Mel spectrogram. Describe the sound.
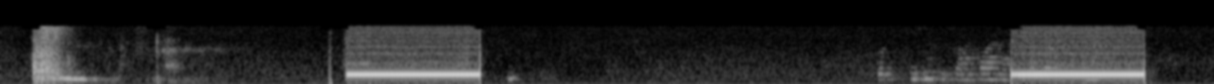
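Telephone line tones while a call is being transferred: two steady, buzzy beeps of about one second each, separated by several seconds, with brief faint voice sounds and small noises between them.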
